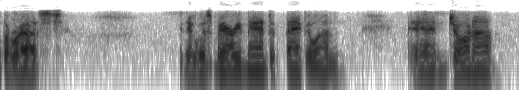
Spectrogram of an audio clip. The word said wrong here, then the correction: Joanna: and, did I say Jonah? Joanna? I think that's not pronounced right. Joanna or Jonah? – Yes, Joanna.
